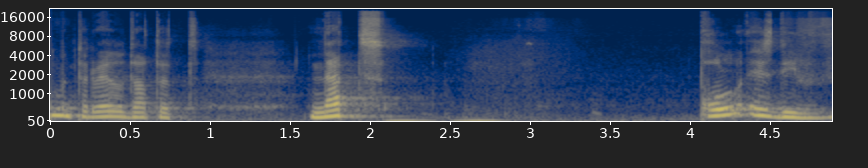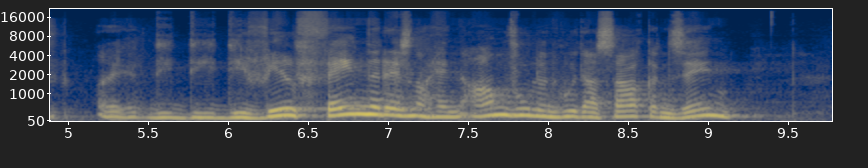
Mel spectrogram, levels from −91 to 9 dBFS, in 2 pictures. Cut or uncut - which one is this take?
uncut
